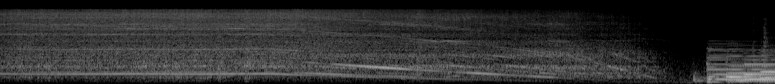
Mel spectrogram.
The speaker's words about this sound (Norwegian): Mellom de gamle, smale hendene spinner motorsagen skarpe tenner med 2000 watt.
